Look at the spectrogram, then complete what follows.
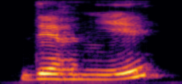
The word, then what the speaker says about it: dernier: Here, the pronunciation is different because I now pronounce the R in the singular masculine form. So here we say dernier, dernière.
